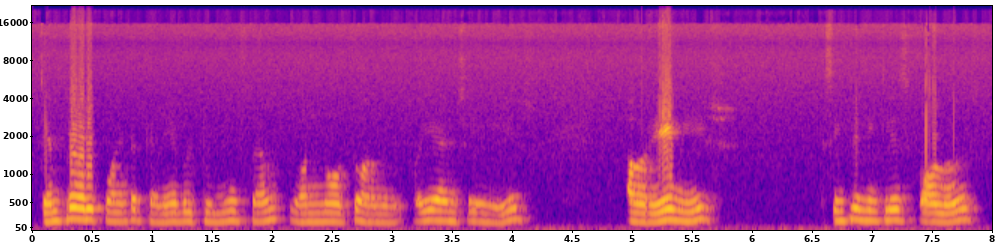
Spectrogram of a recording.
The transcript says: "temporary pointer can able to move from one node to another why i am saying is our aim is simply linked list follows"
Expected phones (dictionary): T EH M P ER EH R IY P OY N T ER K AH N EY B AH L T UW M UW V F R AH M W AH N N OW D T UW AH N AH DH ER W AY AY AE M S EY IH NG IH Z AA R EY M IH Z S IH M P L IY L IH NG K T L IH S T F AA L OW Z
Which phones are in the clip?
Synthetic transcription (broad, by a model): T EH M P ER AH R IY P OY N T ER K AH N EY B AH L T UW M UW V F R AH M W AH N N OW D T UW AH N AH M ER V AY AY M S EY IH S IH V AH R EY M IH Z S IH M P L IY N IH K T L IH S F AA L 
